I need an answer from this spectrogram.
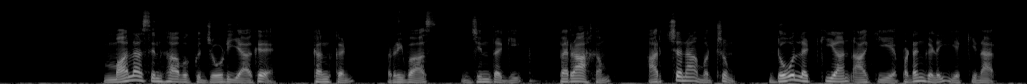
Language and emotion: Tamil, neutral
